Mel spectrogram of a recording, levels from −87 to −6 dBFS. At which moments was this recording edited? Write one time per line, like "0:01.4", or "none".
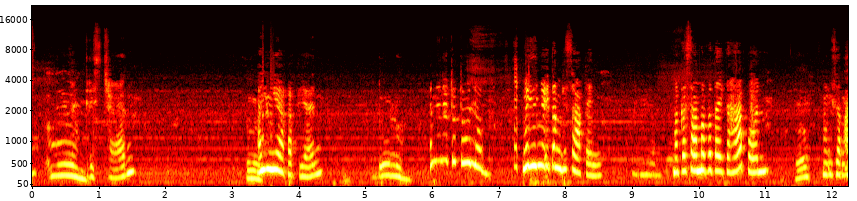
0:10.5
